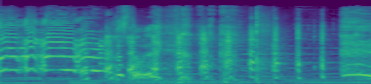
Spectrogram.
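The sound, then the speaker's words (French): A person does a brief, strained imitation of a rooster's crow, a single rising and falling call, followed by a burst of laughter and breathy chuckles. “Allez, je fais l'animal, je, je sais faire le coq.”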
